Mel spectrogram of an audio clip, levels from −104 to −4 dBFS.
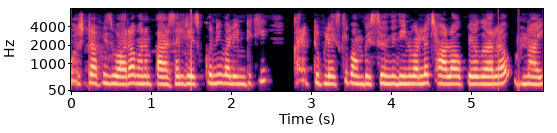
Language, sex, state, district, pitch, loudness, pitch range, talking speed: Telugu, female, Telangana, Karimnagar, 280 Hz, -15 LUFS, 275-300 Hz, 175 wpm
